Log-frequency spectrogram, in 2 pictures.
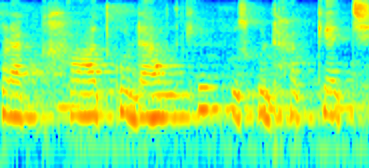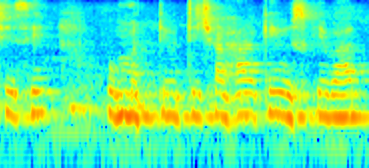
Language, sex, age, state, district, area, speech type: Hindi, female, 30-45, Uttar Pradesh, Prayagraj, urban, spontaneous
